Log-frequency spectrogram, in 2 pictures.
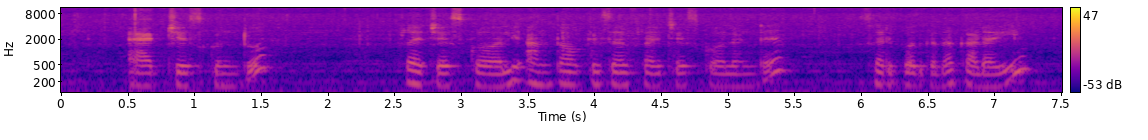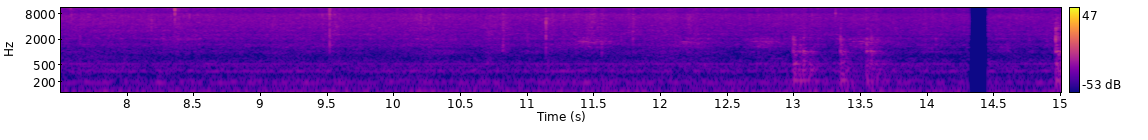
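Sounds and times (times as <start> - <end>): bread frying and sizzling: 0.0 - 15.0.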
